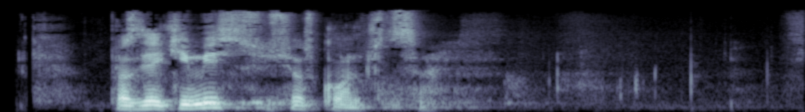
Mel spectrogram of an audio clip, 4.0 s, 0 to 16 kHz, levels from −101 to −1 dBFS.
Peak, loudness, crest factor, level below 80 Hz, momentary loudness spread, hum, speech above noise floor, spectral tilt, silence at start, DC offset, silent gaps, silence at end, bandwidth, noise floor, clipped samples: -2 dBFS; -20 LUFS; 20 dB; -64 dBFS; 15 LU; none; 42 dB; -4 dB/octave; 0.55 s; under 0.1%; none; 1.85 s; 11.5 kHz; -62 dBFS; under 0.1%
